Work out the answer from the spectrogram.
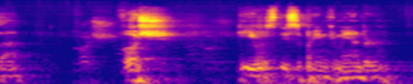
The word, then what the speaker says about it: Foch: So the French general, Foch, how would we pronounce that? Foch.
